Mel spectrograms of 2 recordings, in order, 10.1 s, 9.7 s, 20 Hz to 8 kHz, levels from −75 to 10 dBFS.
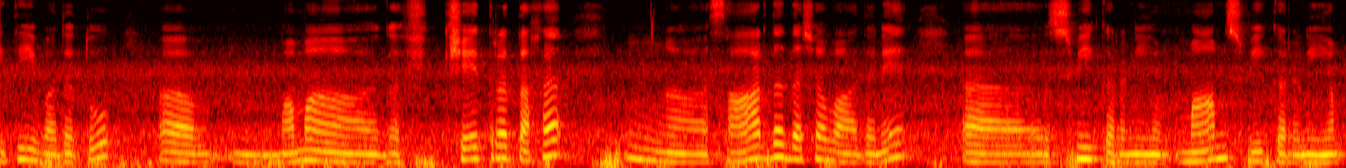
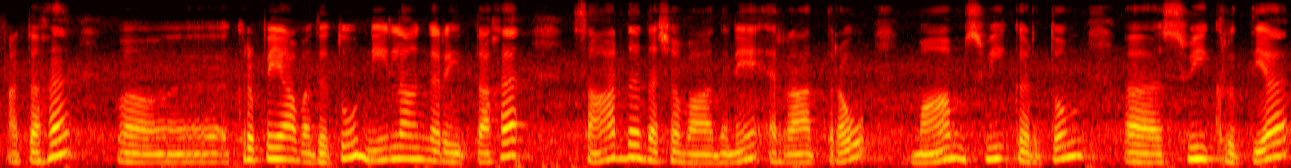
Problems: constant background noise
